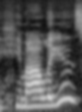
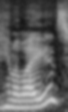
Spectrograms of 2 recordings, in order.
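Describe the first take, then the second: First: The name is said the Indian way. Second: The name is said the usual English way.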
